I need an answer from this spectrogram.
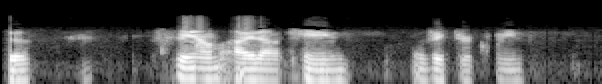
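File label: Police Department, scanner audio; SCTSDLE PD - PD2; H-Scottsdale; ScottsdalePolice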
